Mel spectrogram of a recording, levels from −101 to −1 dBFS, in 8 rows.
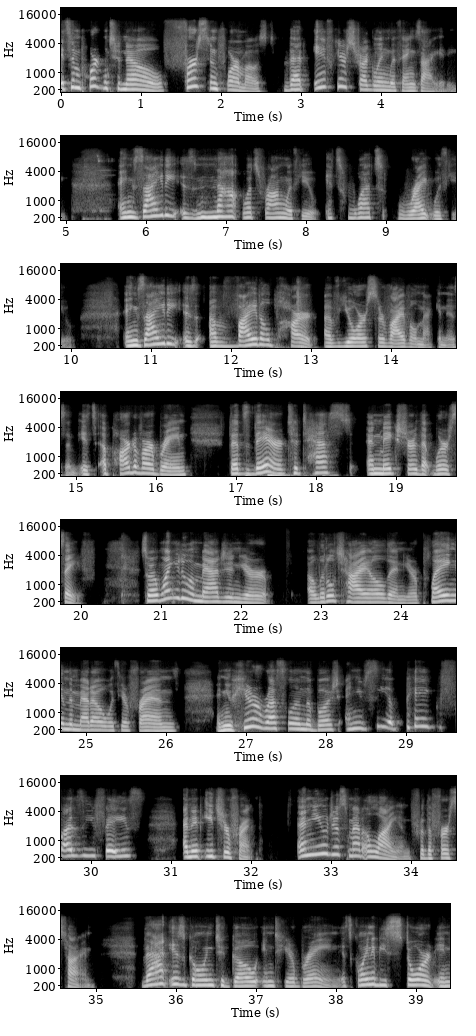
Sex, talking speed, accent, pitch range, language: female, 170 wpm, American, 175-250 Hz, English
